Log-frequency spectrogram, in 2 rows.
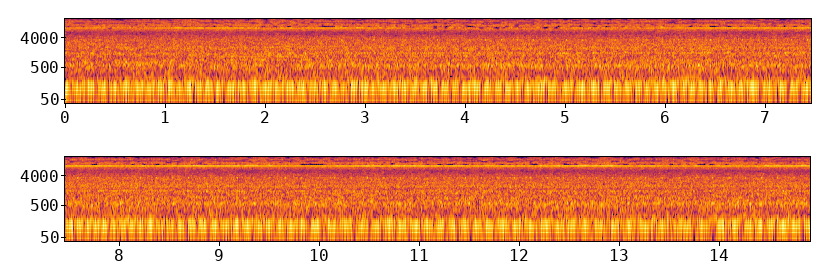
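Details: Nissan Fairlady Z Z33, VQ35DE V6, automatic, 310,000 km, just after a DIY engine overhaul: steady, even low idle with no knocks, ticks or misses. Idling smoothly and healthy.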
